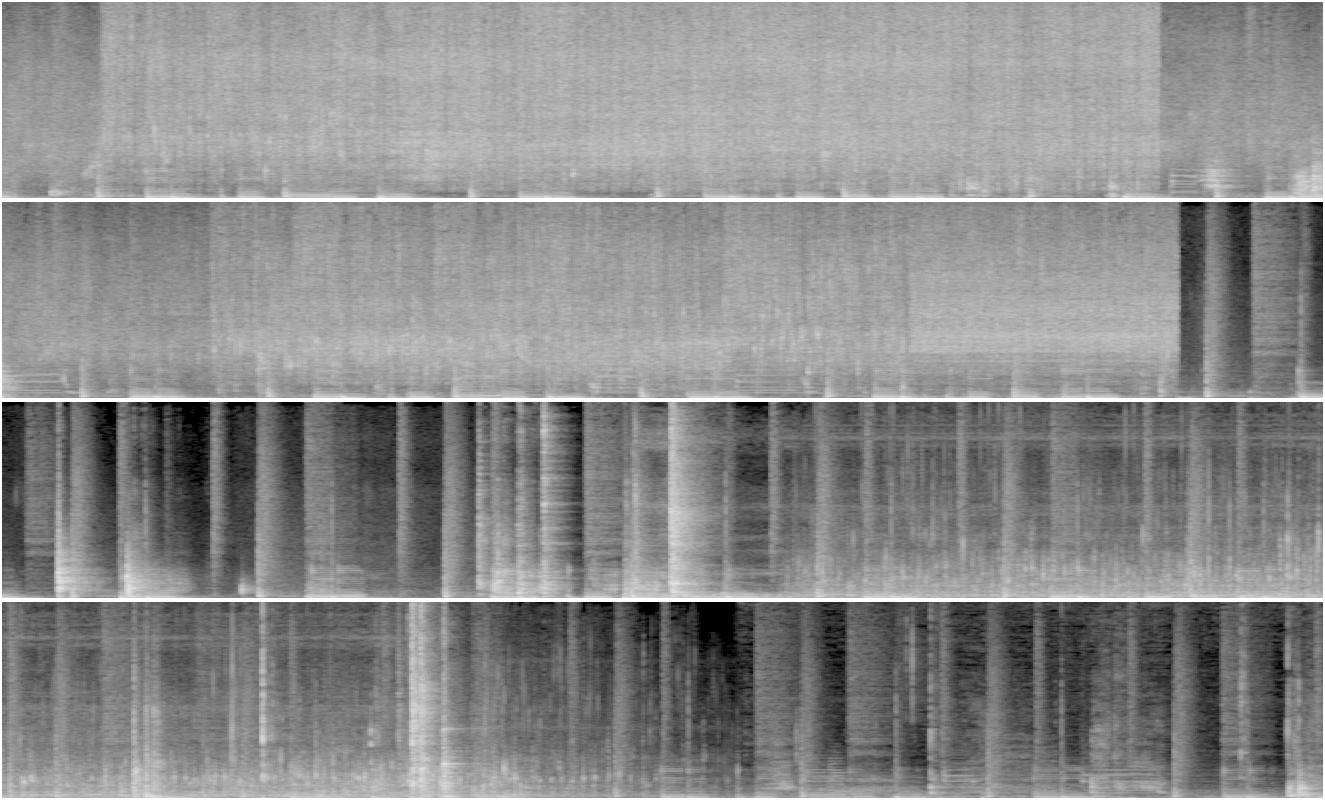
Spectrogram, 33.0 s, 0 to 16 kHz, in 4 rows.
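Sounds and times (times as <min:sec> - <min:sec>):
food sizzling in a pan: 0:00.0 - 0:15.6, 0:21.4 - 0:29.7
light background music: 0:06.6 - 0:28.1, 0:29.0 - 0:33.0.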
